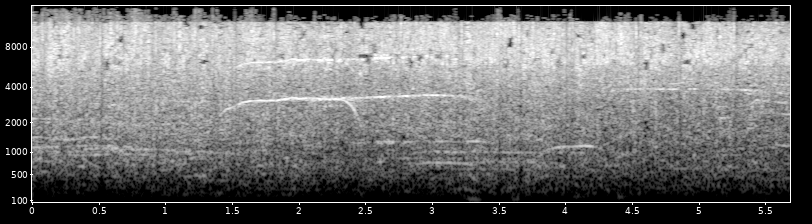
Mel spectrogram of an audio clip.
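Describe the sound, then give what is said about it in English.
An audience of women claps: a dense, steady hiss of many hands applauding, even and unbroken for the whole stretch, with faint thin tones drifting above. “I see y'all some disillusioned ladies clapping right now.”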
